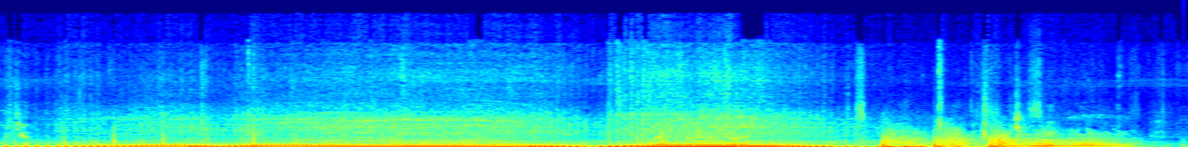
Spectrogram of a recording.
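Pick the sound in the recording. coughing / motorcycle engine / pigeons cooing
motorcycle engine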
